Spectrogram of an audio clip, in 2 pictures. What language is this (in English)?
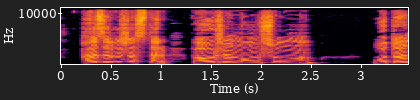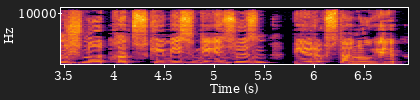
Kazakh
